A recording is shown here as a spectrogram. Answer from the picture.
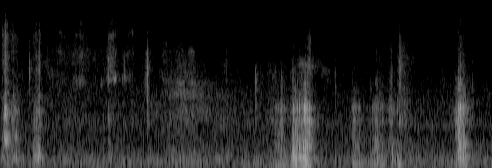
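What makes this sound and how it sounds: A pointed wooden stylus scratches a flat coated scratch-art sheet resting on a cloth in short strokes. The clip is quiet, with irregular, dry, raspy scrapes, and a few stronger bursts spread bright noise from the mids up into the highs.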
